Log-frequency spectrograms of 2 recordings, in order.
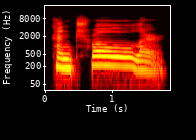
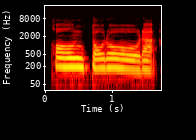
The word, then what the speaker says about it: controller: This is 3 syllables. This is a difficult word to say because of the R's and the L's, but if you say the R and the L strangely, but you say the word with 3 syllables, my chance to understand you is much higher than if you say controla.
